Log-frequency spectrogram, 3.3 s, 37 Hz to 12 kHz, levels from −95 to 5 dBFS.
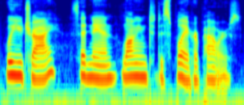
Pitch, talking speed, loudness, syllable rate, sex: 175 Hz, 185 wpm, -18 LUFS, 4.4 syllables/s, female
